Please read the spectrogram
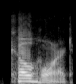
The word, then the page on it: cohort: American English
